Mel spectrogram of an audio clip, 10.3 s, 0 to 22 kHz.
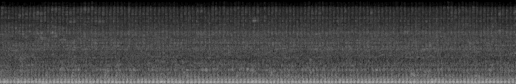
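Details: Kawasaki Vulcan 500 twin, warm idle during carburettor synchronisation after valve adjustment: steady even beat about 200 pulses a minute, no misses or hunting, carburettors well balanced; normal idle.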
